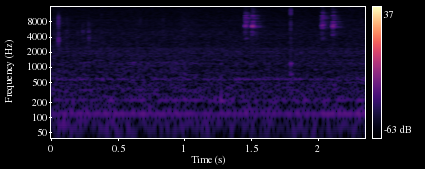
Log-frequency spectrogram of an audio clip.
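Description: Near silence with a faint steady hum, broken by two faint computer mouse clicks about one and a half seconds in.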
